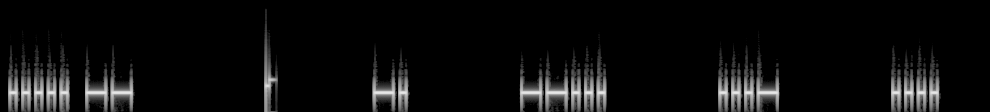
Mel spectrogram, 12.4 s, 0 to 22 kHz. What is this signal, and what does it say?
Morse code, heard as a keyed tone, about 15 wpm, spaced as for 6 wpm, 700 Hz. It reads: 5M N7VH
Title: USA Call Signs - 4 Characters - 6x Character Spacing - 15wpm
